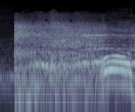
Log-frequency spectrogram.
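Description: A football kicked hard in an indoor sports hall, heard through an amateur video clip: a sudden loud start just after the beginning, then echoing hall noise, with a voice coming in near the end.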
